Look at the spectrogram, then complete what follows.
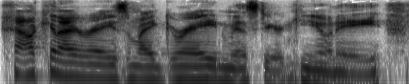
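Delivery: drawn-out, very slow begging student voice. Teacher showing how his students sound when asking to raise grades, imitating students. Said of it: "you all sound like this".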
